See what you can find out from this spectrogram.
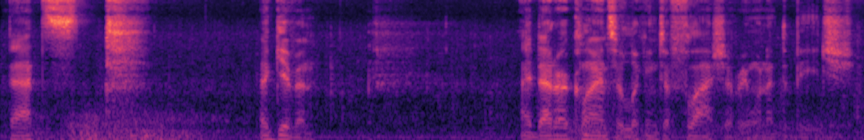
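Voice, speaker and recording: A man acting a demanding, curt fashion boss who gets flustered by attraction, in an ASMR roleplay with clipped orders and hesitant pauses. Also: low voice, background noise. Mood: flustered, businesslike.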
